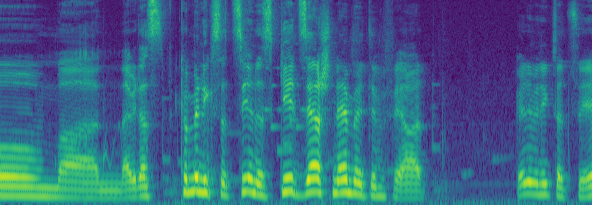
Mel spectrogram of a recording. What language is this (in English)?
German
